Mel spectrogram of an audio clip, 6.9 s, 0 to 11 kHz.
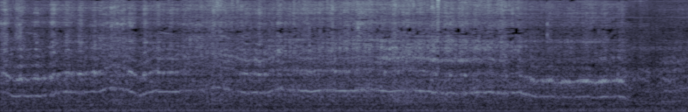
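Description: Electric motor and gear drivetrain of a 1/10-scale RC rock crawler whining as it crawls over rock, the pitch wavering up and down with the throttle. The whine drops lower about five seconds in and stops about six seconds in.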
